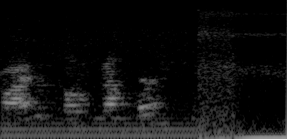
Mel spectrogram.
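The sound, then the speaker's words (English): A quick run of four soft electronic beeps as a smartphone voice assistant wakes up by mistake, fading into a faint hiss. “Sorry, my phone thinks that I'm talking to it and I'm not.”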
